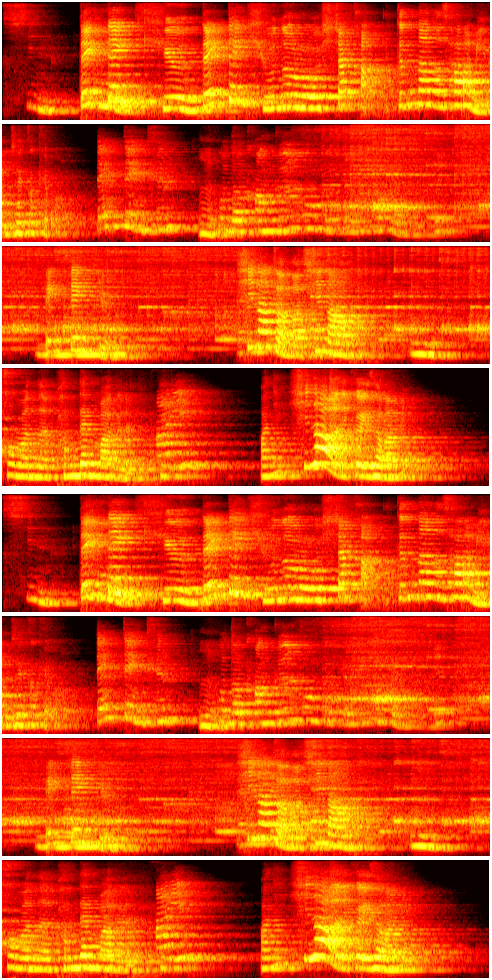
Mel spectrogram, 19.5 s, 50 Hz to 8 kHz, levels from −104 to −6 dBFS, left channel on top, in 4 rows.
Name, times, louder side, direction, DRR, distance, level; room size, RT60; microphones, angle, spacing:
voice 1, 0.0-0.6 0.9-1.3 5.8-6.6 7.0-9.3 10.1-10.9 12.1-12.9 13.8-14.2 16.2-16.6, equal, 65° right, -5 dB, 1.2 m, -35 dB
voice 2, 0.8-1.3 1.6-3.7 3.9-5.3 6.9-7.1 10.2-10.9 12.1-13.3 14.7-16.3 17.2-18.7, left 1 dB, 15° left, -1 dB, 0.4 m, -27 dB
sound 1, 7.8-12.4 12.7-14.7, equal, 30° left, 0.9 m, -38 dB
4.8 x 3.8 x 2.5 m, 1.3 s
head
